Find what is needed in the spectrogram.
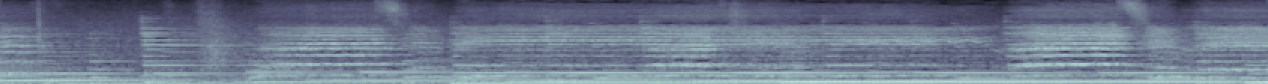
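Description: Mixed high school choir, boys' and girls' voices together, singing held chords, with a brief softer moment between about one and two seconds in.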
